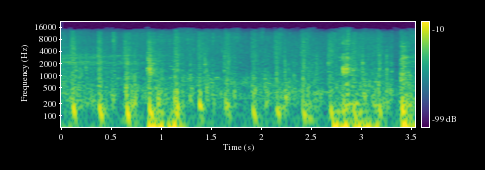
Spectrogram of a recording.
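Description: Horse hooves clip-clopping at a steady trot in the samurai video game Ghost of Tsushima, quiet and rhythmic with no talk over them.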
